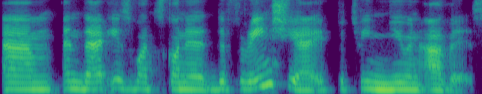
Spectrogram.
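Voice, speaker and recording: The speaker has a South African accent. The tone is bright and sharp. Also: woman. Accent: Afrikaans South African English. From rural South Africa, Afrikaans-speaking. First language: Afrikaans. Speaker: network marketing business leader. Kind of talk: business training webinar.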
